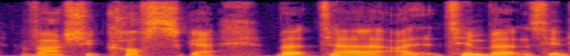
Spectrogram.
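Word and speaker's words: Wasikowska: history well may have I'm told it's pronounced vashikovska but uh Tim Burton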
